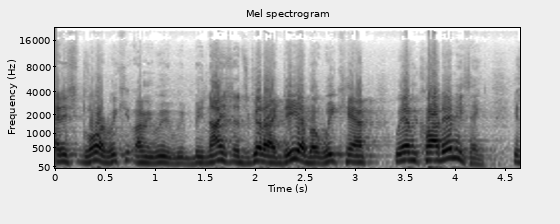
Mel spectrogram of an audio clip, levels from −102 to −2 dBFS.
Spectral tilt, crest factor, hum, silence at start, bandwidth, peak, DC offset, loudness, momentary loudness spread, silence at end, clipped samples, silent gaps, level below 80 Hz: -7.5 dB/octave; 10 dB; none; 0 s; 13 kHz; 0 dBFS; under 0.1%; -11 LUFS; 8 LU; 0 s; under 0.1%; none; -48 dBFS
